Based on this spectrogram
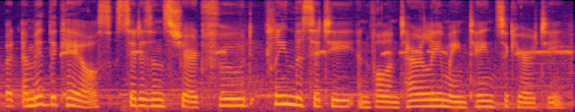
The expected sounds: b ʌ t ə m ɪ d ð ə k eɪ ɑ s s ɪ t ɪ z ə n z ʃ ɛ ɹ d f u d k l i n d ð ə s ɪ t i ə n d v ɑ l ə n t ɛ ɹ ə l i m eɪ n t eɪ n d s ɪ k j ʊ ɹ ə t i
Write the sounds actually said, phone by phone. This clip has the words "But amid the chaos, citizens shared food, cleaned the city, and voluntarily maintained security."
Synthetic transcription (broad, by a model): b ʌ t ə m ɪ d ð ə k eɪ ɑ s s ɪ t ɪ z ə n z ʃ ɛ ɹ d f u d k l i n ð ə s ɪ t i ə n v ɑ l ə n t ɛ ɹ ə l i m eɪ n t eɪ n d s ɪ k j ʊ ɹ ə t i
